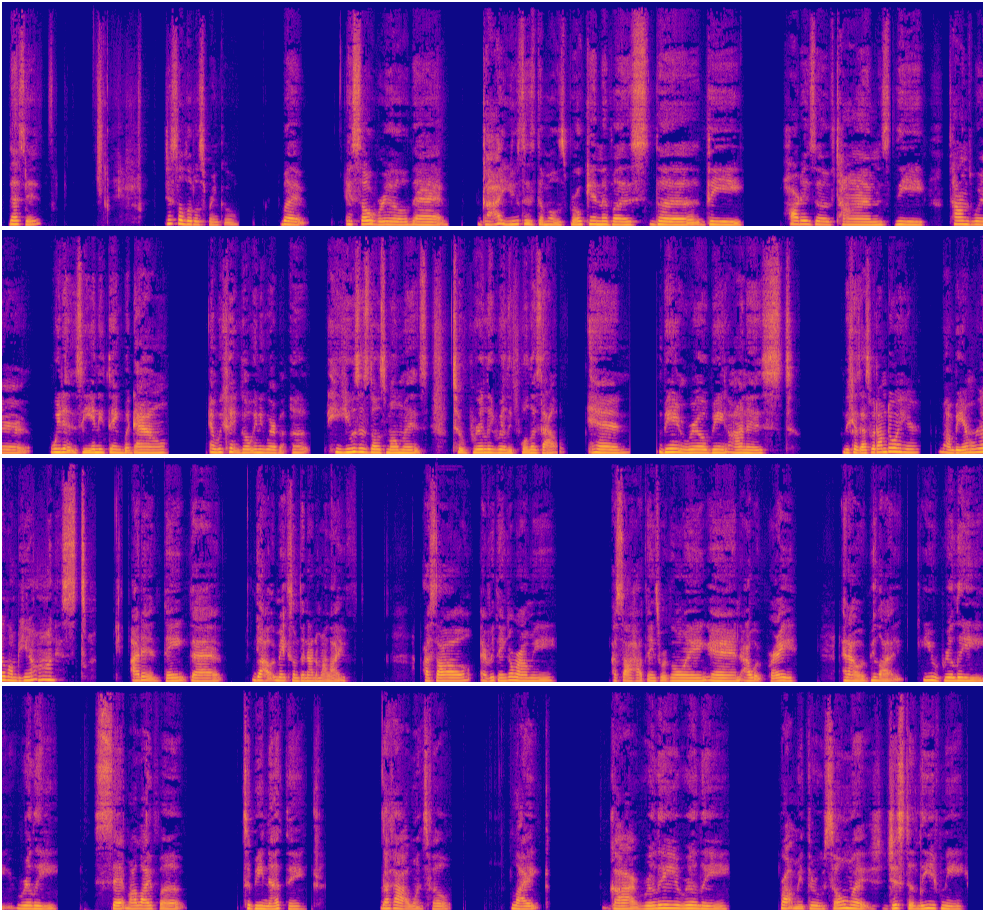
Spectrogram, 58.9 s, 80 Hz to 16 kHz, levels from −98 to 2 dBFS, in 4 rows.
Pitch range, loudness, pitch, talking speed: 205-230 Hz, -21 LUFS, 215 Hz, 130 wpm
